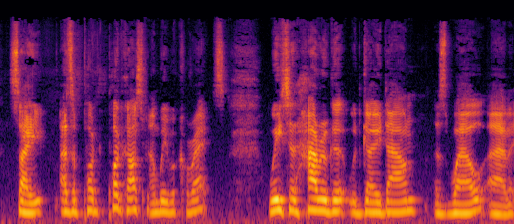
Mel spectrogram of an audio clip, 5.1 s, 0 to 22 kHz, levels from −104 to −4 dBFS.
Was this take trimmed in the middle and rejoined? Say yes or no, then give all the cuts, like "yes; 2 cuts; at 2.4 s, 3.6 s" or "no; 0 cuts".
yes; 1 cut; at 1.5 s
